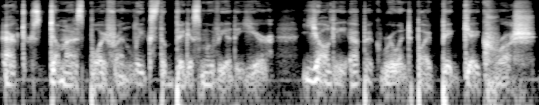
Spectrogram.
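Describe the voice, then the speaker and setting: A woman voicing a surly, foul-mouthed young male actor in a gruff, breathy mutter for a story reading. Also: a bass voice, fairly even intonation, measured pace, no room sound, pitched below the performer's own voice, exaggerated voice. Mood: disgusted. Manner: muttering, spitting words out through clenched teeth.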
